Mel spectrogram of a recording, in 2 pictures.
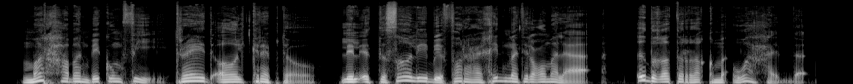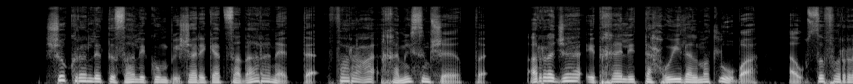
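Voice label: arabic interactive voice response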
